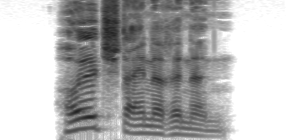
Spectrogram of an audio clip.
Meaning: plural of Holsteinerin
- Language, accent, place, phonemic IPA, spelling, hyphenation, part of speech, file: German, Germany, Berlin, /ˈhɔlˌʃtaɪ̯nəʁɪnən/, Holsteinerinnen, Hol‧stei‧ne‧rin‧nen, noun, De-Holsteinerinnen.ogg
